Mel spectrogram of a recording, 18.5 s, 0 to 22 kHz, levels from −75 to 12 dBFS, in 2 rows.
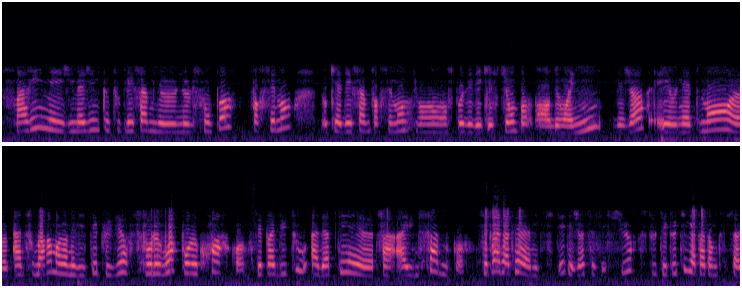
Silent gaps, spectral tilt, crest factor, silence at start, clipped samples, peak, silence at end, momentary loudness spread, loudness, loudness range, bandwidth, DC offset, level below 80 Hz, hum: none; -5 dB/octave; 18 dB; 0.05 s; under 0.1%; -6 dBFS; 0 s; 13 LU; -23 LUFS; 4 LU; 8.4 kHz; under 0.1%; -60 dBFS; none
